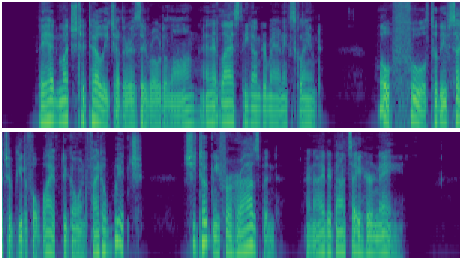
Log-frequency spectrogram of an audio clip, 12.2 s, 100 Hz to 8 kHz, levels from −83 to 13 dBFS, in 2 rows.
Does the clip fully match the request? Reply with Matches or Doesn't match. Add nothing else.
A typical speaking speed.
Doesn't match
